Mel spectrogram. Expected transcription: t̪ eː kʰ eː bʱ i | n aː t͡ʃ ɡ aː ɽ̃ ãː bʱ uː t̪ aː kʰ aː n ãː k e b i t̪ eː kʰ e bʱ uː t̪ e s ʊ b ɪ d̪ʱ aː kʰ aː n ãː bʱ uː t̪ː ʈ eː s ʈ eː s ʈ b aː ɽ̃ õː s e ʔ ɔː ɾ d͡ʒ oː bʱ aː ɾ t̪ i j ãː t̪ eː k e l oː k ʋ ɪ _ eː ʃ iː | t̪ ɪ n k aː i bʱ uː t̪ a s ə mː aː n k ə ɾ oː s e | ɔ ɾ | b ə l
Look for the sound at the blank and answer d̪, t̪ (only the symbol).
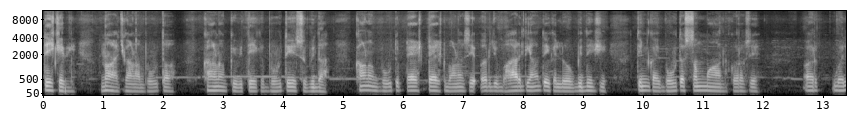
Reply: d̪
